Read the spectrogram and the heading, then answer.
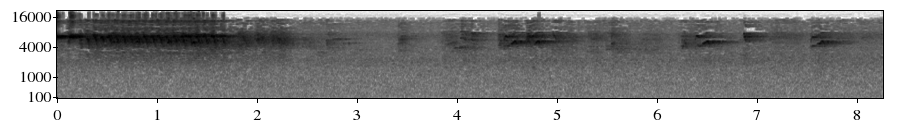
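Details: Sogon bird song, used as a lure recording to get a bird singing quickly: a very high, thin, rapid trill lasting under two seconds, then scattered short, sharp high chirps at irregular intervals over a quiet hissy background.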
